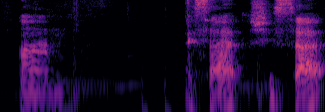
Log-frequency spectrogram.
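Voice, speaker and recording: A woman talks very slowly while noticeable background noise plays behind her. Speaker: makeup vlogger. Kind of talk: casual makeup vlog. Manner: rambling, conversational with many fillers.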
